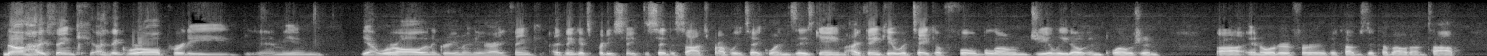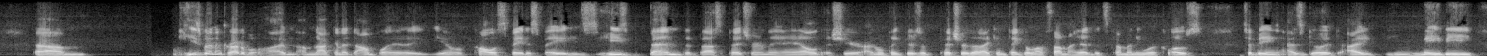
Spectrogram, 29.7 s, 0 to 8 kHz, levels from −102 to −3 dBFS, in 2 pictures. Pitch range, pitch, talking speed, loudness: 90-110 Hz, 95 Hz, 215 wpm, -18 LUFS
